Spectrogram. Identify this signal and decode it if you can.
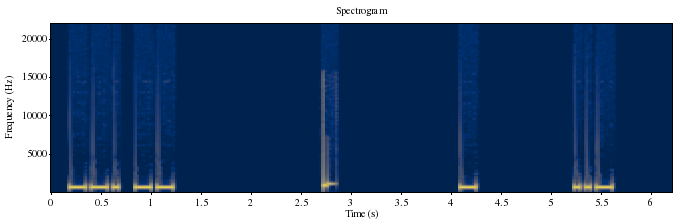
Morse code, heard as a keyed tone, about 22 wpm, spaced as for 11 wpm, 700 Hz. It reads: GM TU
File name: Top 20 QSO Elements - 6x Character Spacing - 22wpm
